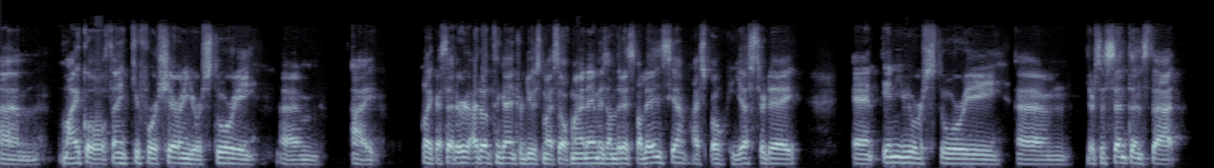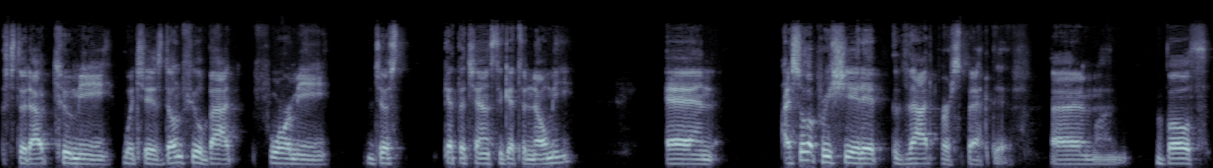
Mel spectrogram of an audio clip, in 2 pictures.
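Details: Adult male speaker; normal speech.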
